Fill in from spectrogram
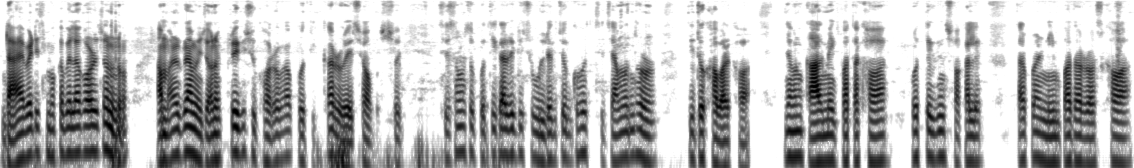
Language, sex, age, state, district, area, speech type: Bengali, male, 60+, West Bengal, Jhargram, rural, spontaneous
